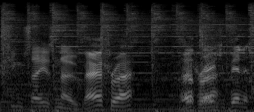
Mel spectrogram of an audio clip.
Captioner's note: cell phone rings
